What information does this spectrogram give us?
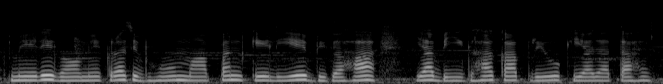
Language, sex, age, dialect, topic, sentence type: Hindi, female, 25-30, Awadhi Bundeli, agriculture, statement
